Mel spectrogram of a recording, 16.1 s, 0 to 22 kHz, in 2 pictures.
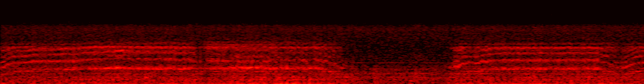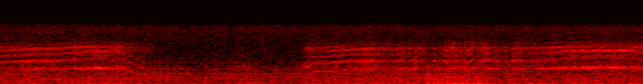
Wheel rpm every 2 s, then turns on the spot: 150, 160, 40, 140, 130, 20, 150, 160.
4-6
